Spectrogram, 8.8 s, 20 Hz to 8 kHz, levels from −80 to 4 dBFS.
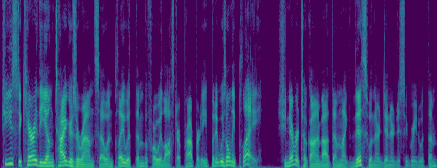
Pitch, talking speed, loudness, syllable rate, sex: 125 Hz, 255 wpm, -22 LUFS, 6.0 syllables/s, male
